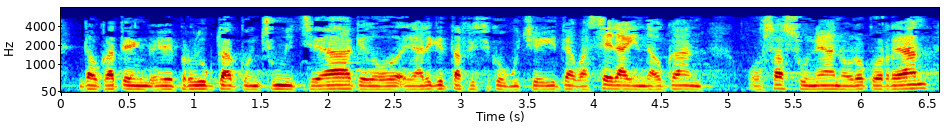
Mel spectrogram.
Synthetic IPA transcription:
d̪awkat̪e̞ŋpɾo̞ð̞uk̚t̪uakːo̞nt͡sumit͡se̞ake̞ðo̞aɾike̞t̪afisi̥ko̞ɣut͡ʃie̞ɣ̞it̪e̞akbase̞ɾaɣ̞ind̪awkan | o̞sasune̞ano̞ɾo̞ko̞re̞an

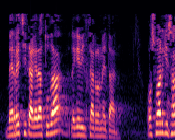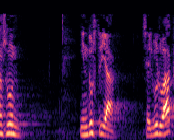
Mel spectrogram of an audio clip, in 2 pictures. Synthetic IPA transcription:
be̞re̞t͡sit̪aɣ̞e̞ɾat̪uðale̞ɣ̞e̞β̞ilt͡saro̞ne̞t̪an | o̞so̞aɾɣiesansun | ind̪ust̪ɾia | sajlβ̞uɾuak

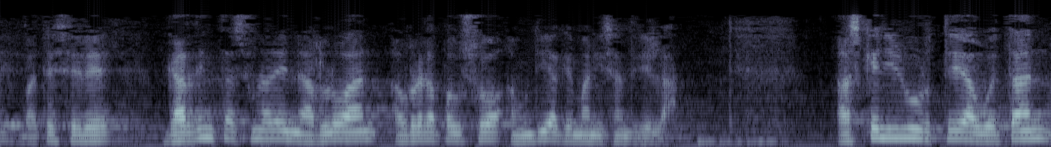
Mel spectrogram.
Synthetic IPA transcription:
bat̪e̞se̞ɾe̞ɡaɾð̞int̪asunaɾe̞naɾlo̞anawre̞ɾapawso̞ʔawnd̪iake̞manisand̪iɾe̞la̰ | aske̞niɾuːɾt̪e̞awe̞t̪an

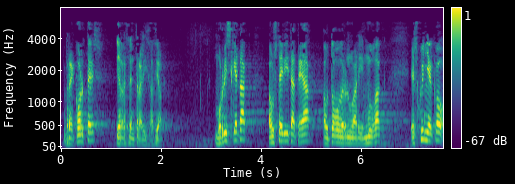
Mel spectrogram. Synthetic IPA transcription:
re̞ko̞ɾt̪e̞sire̞θe̞nt̪ɾalisa̰θio̞̰n | muriske̞t̪akawst̪e̞ɾit̪at̪e̞aːwt̪o̞ɣ̞oβ̞e̞ɾnuaɾimuɣ̞ake̞skuiɲe̞ko̞

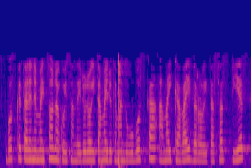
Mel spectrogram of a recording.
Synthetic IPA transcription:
bo̞ske̞t̪aɾe̞ne̞majt͡saonako̞isand̪aiɾuɾo̞ɣ̞e̞jt̪aːmajɾuke̞mand̪uɣ̞uβo̞skaʔamajkaβajbe̞ro̞ɣ̞e̞jt̪asaspie̞s

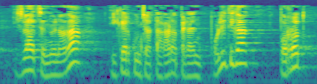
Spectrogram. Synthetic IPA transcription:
izlat͡se̞nd̪ue̞naða | ike̞ɾkunt͡saet̪aɣaɾape̞ɾaempo̞lit̪ikak | po̞ro̞t̪

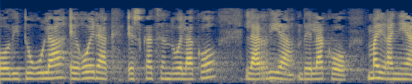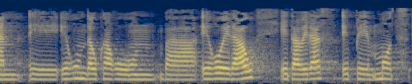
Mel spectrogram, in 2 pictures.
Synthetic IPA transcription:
oðit̪uɣulae̞ɣ̞o̞e̞ɾake̞skat͡se̞nd̪ue̞lako̞ | lariaðe̞lako̞ | majɣaɲe̞ane̞ɣ̞und̪awkaɣ̞unbae̞ɣ̞o̞e̞ɾaːw | e̞t̪aβ̞e̞ɾase̞pe̞mo̞t͡s

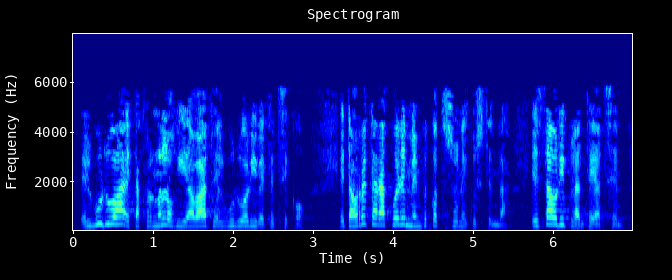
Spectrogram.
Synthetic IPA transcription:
e̞lβuɾuae̞t̪akɾo̞no̞lo̞ɣ̞iaβ̞at̪e̞lβuɾuo̞ɾiβ̞e̞t̪e̞t͡se̞ko̞ | e̞t̪ao̞re̞t̪aɾako̞e̞ɾe̞me̞mbe̞ko̞t̪ḁsunaikust̪e̞nd̪a | e̞zd̪ao̞ɾiplant̪e̞at͡se̞n

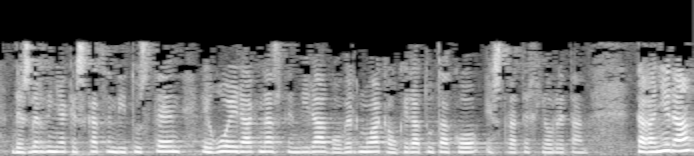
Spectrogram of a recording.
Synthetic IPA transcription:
d̪e̞zβe̞ɾðiɲake̞skat͡se̞nd̪it̪ust̪e̞ne̞ɣ̞oe̞ɾaknast̪e̞nd̪iɾaɣo̞β̞e̞ɾnuakawke̞ɾat̪ut̪ako̞e̞st̪ɾat̪e̞ɣiao̞re̞t̪an | t̪aɣaɲe̞ɾa

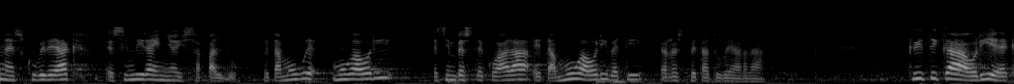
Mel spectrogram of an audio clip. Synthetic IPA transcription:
ne̞skuβ̞ið̞e̞ake̞sind̪iɾaiɲo̞jsapald̪ṵ | e̞t̪amuɣao̞ɾi | e̞simbe̞st̪e̞ko̞aðaʔe̞t̪amuɣ̞ao̞ɾiβe̞t̪ie̞re̞spe̞t̪at̪uβ̞e̞aɾða | kɾit̪ikao̞ɾie̞k

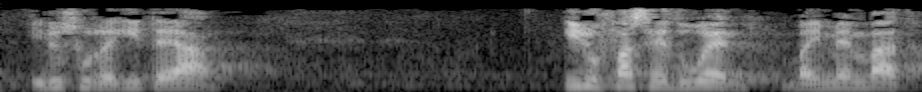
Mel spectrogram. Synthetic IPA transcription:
iɾusure̞ɣ̞it̪e̞a | iɾufase̞ðue̞nbajme̞mbat̪

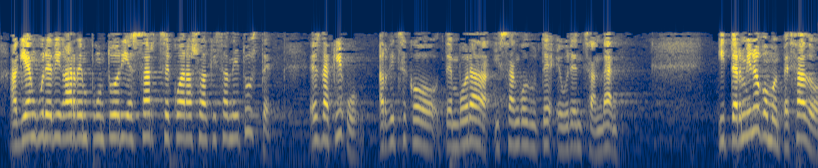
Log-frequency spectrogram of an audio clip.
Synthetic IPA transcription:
aɣiaŋɡuɾe̞βiɣ̞are̞mpunt̪uo̞ɾie̞saɾt͡se̞ko̞aɾaso̞akisand̪it̪ust̪e̞ | ezd̪akiɣ̞uaɾɣ̞it͡se̞ko̞ðe̞mbo̞ɾaisaŋɡo̞ð̞ut̪e̞ʔewɾe̞nt͡sand̪an | it̪e̞ɾmino̞ɣo̞moempe̞saðo

